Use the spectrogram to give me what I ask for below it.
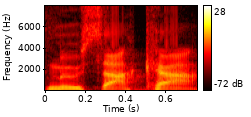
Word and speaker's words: moussaka: was like, it's Moussaka and it's Gyros, and you better pronounce it like that for the rest of your life.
